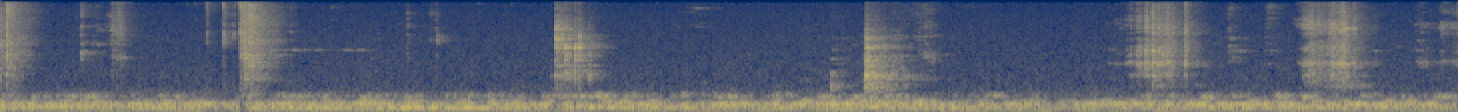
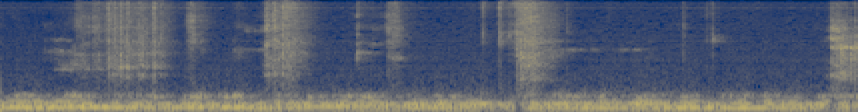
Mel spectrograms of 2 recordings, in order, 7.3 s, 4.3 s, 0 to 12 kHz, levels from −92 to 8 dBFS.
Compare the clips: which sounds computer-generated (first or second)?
second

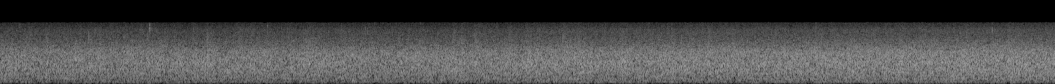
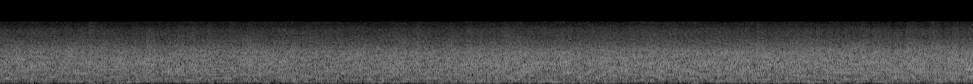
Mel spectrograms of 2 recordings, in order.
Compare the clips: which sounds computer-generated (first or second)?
second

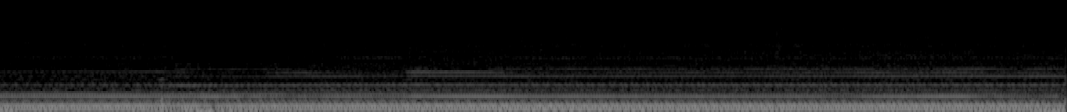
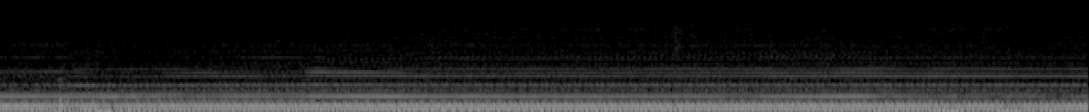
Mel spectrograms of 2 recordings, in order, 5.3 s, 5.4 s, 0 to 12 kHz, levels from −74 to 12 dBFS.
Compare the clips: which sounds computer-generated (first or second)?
first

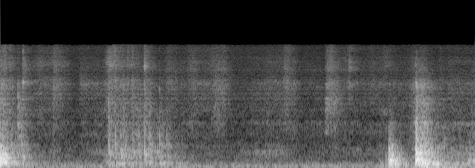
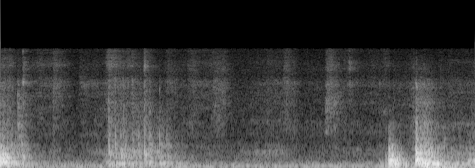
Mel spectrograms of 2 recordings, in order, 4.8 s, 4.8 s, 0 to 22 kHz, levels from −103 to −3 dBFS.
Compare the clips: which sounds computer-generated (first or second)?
first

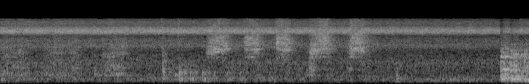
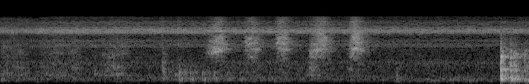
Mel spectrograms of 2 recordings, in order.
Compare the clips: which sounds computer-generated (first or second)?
second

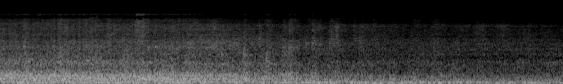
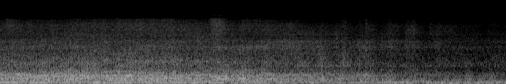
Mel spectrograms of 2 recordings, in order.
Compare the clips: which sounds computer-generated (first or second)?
second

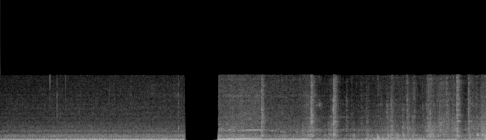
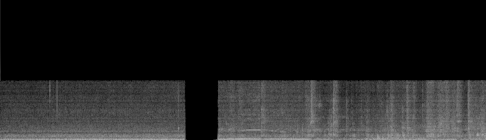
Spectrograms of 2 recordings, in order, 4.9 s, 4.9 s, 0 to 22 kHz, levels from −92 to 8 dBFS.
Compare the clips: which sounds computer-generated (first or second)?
second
